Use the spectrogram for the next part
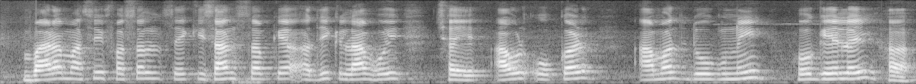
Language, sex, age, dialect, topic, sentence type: Magahi, male, 51-55, Western, agriculture, statement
